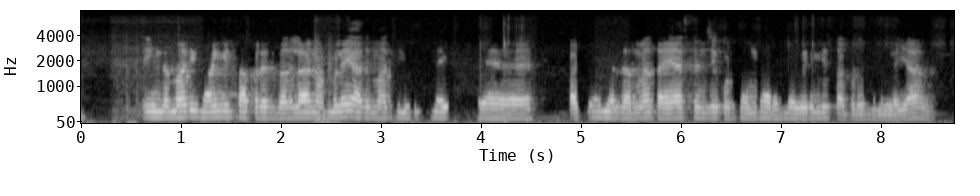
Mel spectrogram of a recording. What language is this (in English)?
Tamil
